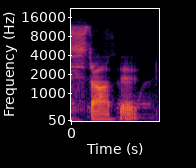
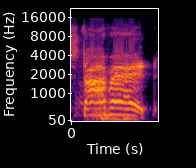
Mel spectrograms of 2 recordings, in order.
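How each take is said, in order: First: It is said fairly softly. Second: It is said loudest of all.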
